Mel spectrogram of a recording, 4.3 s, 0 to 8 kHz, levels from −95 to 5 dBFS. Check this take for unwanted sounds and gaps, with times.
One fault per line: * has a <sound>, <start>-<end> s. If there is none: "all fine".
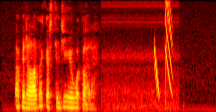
* has a chirp, 3.1-3.5 s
